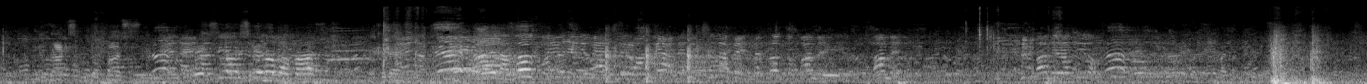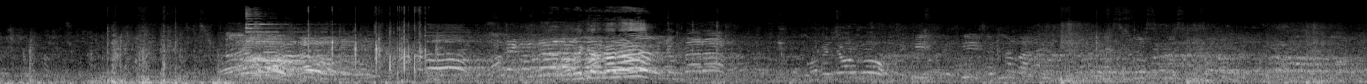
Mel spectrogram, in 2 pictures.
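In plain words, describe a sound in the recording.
Boxing gloves thud against each other in quick punches, echoing in a large hall.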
